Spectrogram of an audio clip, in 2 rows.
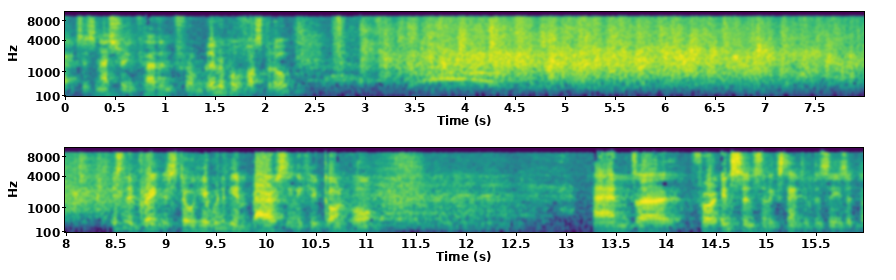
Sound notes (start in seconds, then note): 2.8 applause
